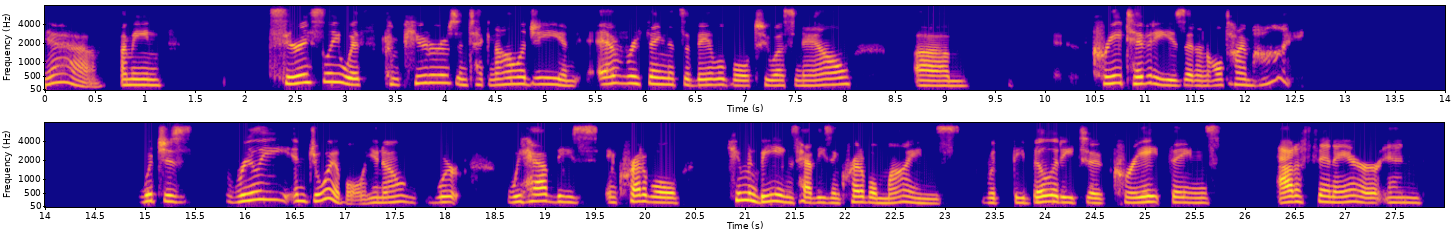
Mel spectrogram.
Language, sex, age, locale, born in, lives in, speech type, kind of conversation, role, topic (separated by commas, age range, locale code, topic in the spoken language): English, female, 50-54, en-US, United States, United States, conversation, advice, advisor, How can I add variety to my daily routine?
